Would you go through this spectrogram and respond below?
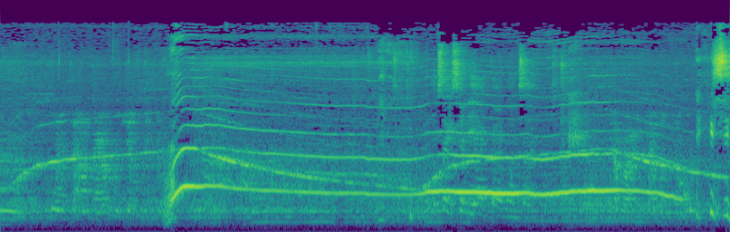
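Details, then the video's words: Indoor pet dog, female, joining in with sirens on a police show on TV: soft voices and low howling at first, then a loud, steady, siren-like howl that breaks in sharply and is held for about six seconds before fading. "dog making sirens sound"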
